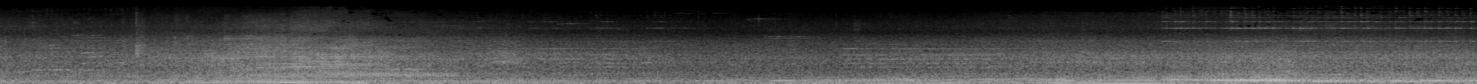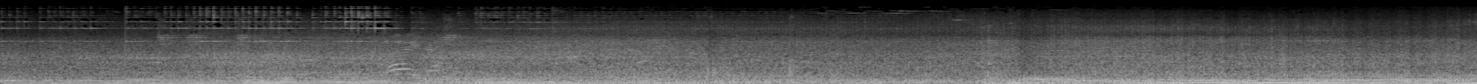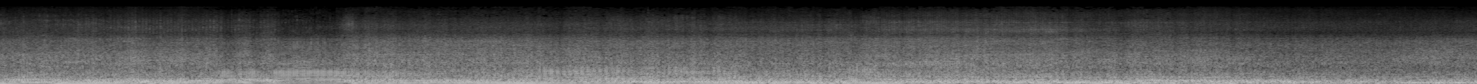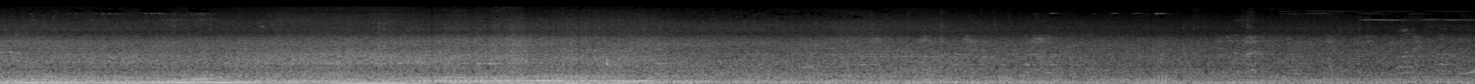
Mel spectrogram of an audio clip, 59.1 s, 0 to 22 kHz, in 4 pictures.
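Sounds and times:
street traffic engines: 0:00.0 - 0:59.0.

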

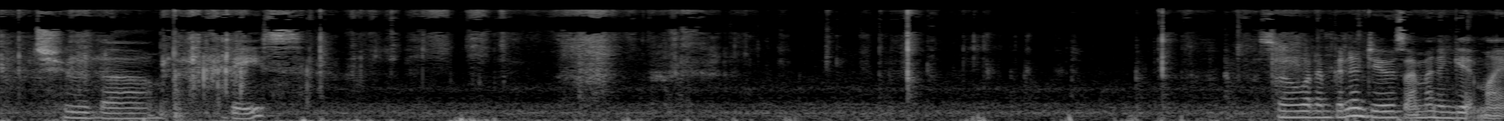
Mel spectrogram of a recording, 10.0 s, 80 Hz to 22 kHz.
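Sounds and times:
paper rustling: 0:00.0 - 0:06.9, 0:07.7 - 0:09.3.

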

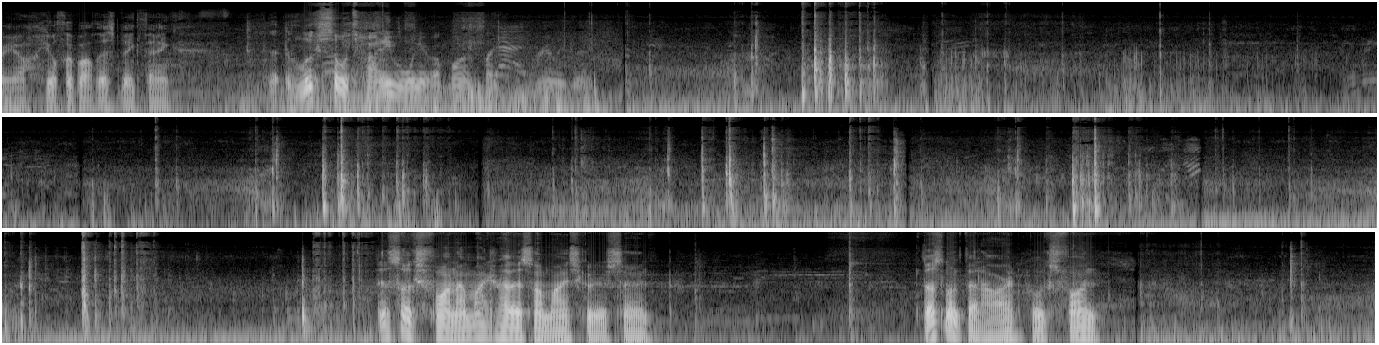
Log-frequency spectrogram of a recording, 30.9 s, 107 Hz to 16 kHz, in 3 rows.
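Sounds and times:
skateboard wheels rolling on concrete: 0:00.0 - 0:30.9
skateboard clacking on ground: 0:04.2 - 0:09.8, 0:10.8 - 0:24.4, 0:27.9 - 0:30.9.

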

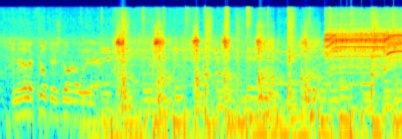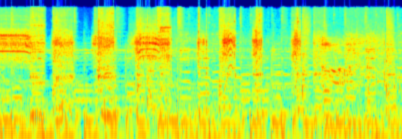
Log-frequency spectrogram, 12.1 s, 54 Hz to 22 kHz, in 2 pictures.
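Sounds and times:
loud background music: 0:01.6 - 0:12.0
impact driver driving screws: 0:04.9 - 0:10.6.

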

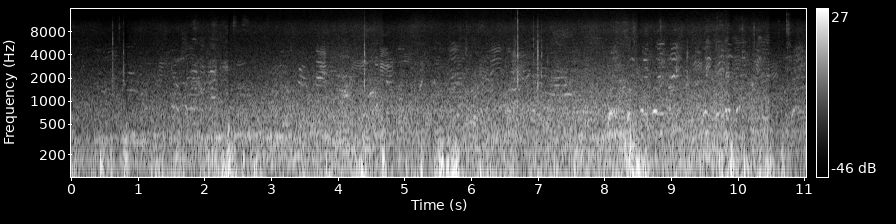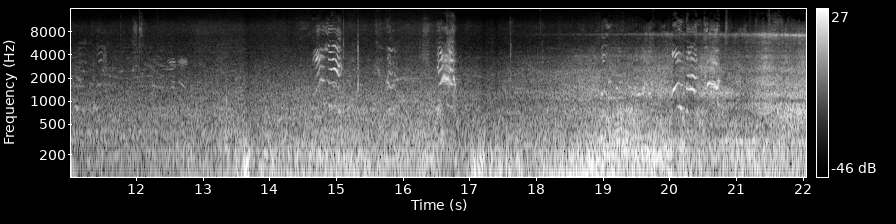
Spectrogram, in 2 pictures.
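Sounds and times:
turboprop airliner drone: 0:00.0 - 0:22.0
wind buffeting microphone: 0:00.0 - 0:22.0.

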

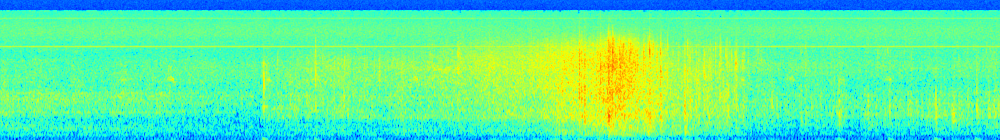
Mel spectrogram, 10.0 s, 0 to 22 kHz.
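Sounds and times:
car tyres crunching over gravel: 0:02.6 - 0:10.0.

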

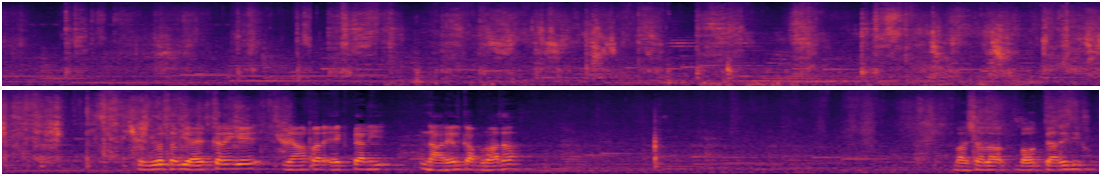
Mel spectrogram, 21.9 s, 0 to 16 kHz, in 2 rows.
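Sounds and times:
wooden spatula scraping a pan: 0:00.0 - 0:14.3, 0:19.4 - 0:21.9.

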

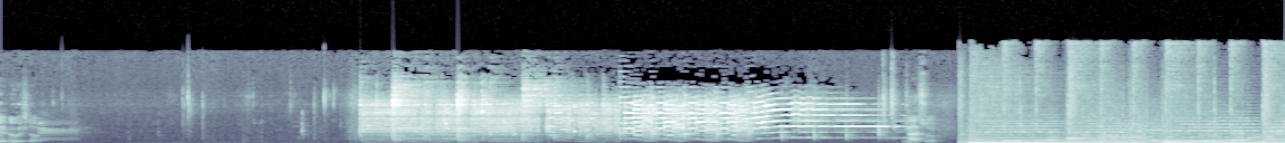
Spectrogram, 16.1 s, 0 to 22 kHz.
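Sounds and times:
electric guitar picked notes: 0:04.7 - 0:11.4, 0:12.0 - 0:16.0.

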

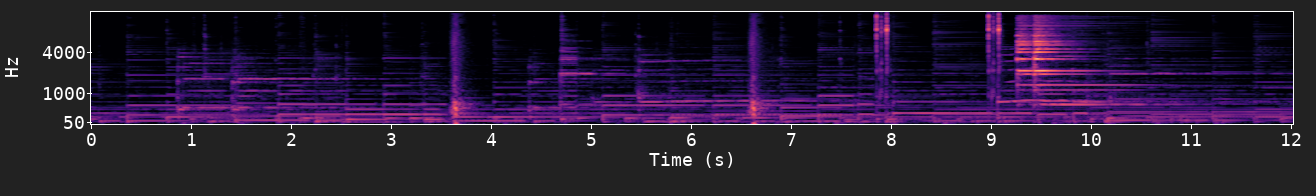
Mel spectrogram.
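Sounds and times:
soft acoustic guitar music: 0:00.0 - 0:12.0
mouse click sound effect: 0:07.8 - 0:08.1, 0:09.0 - 0:09.2
bright bell chime: 0:09.0 - 0:11.7.

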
